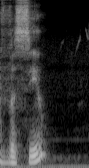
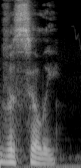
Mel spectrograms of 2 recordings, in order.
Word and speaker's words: Vasil: I used to know a guy named Vasil and uh somebody I don't remember who at this point would always pronounce his name wrong and would call him Vasili and I felt so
